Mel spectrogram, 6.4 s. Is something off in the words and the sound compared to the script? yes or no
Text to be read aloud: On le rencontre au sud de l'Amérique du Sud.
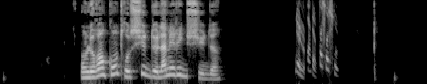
yes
